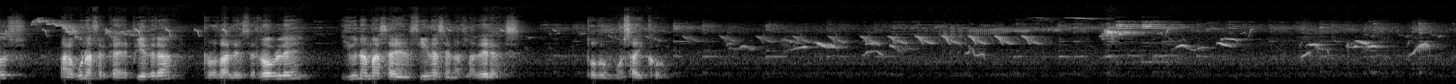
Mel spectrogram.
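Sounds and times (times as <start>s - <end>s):
blackbirds singing: 0.0s - 14.5s
speech: 0.6s - 5.3s, 5.9s - 6.9s.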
